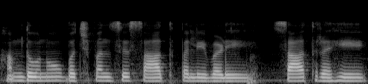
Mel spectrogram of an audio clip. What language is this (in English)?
Urdu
